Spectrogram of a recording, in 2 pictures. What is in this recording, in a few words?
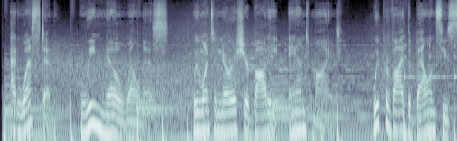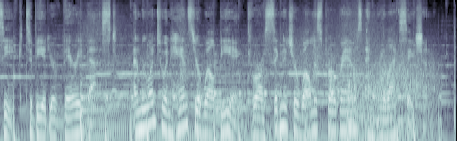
deep calm confident reassuring relaxing gravitas articulate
